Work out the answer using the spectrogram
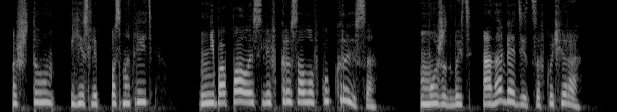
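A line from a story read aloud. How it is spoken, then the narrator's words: Timid question. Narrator (Russian): Золушка робко спросила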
